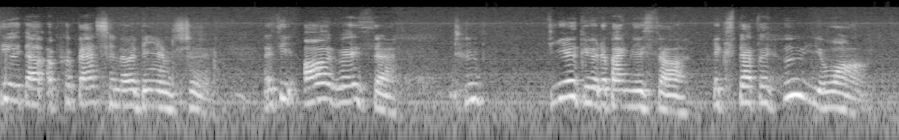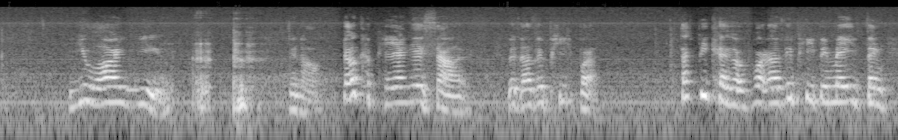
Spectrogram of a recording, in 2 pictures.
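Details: Adult cochlear implant recipient who grew up with hearing loss; deaf speech.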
